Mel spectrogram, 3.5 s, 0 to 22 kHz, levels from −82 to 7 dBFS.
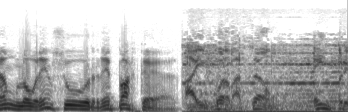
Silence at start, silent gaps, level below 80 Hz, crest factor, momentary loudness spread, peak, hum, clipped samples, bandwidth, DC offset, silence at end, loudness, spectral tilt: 0 s; none; -34 dBFS; 12 dB; 8 LU; 0 dBFS; none; 0.1%; 8 kHz; under 0.1%; 0 s; -13 LUFS; -7.5 dB/octave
